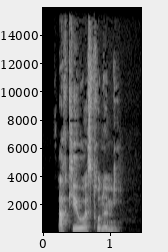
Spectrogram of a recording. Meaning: archaeoastronomy
- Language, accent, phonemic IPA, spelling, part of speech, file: French, France, /aʁ.ke.o.as.tʁɔ.nɔ.mi/, archéoastronomie, noun, LL-Q150 (fra)-archéoastronomie.wav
